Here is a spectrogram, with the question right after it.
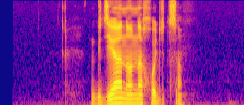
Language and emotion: Russian, neutral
